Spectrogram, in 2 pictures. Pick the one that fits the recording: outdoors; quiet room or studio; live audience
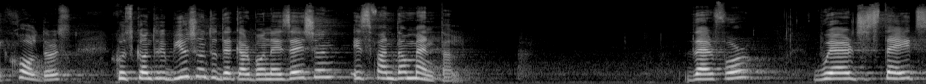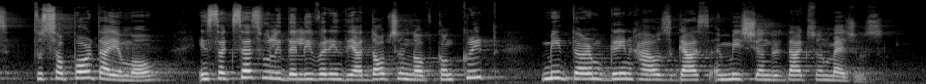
live audience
